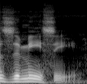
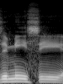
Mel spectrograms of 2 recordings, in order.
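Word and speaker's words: Tzimisce: or the Shema say I've heard them pronounced a couple different ways I was originally introduced them as zimisi and so I'm just gonna default to zamisi the Carpathian vampires the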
